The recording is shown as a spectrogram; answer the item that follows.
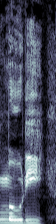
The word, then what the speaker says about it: Moody: to here with Moody whose last name rhymes with duty has to say let's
